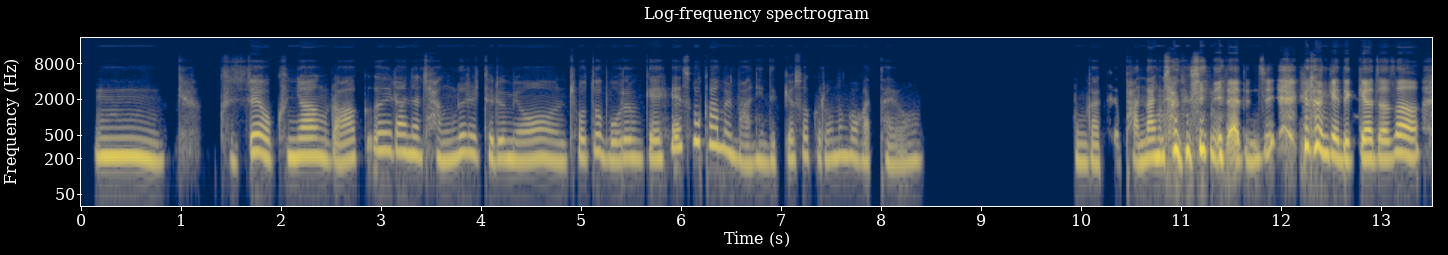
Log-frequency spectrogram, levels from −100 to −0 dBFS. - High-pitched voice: Yes, high, 210 Hz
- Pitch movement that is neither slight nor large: Yes, average, 3.0 semitones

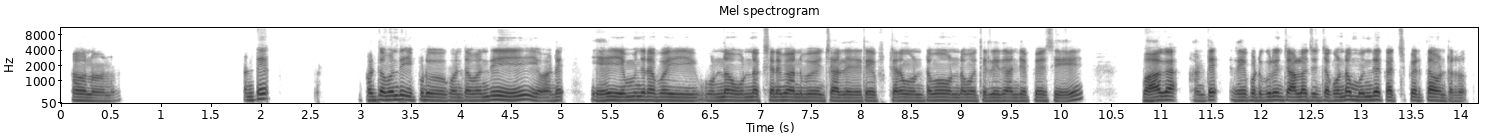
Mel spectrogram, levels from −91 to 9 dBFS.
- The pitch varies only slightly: Yes, narrow, 1.9 semitones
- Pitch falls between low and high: Yes, medium, 145 Hz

